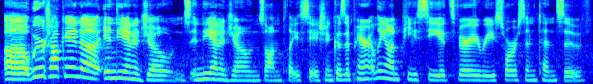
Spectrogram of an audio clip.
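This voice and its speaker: A woman livestreaming a video game, chatting casually with playful, expressive, giggly commentary. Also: mid-range voice, fast talker, slight background noise.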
